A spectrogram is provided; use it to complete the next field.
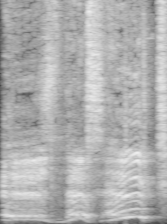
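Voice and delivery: big, loud booming voice. Voicing an unseen figure heard in the dark: big booming voice. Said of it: "a big booming voice that says".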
